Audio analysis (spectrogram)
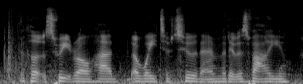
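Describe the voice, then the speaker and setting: This gaming streamer is a young man from Wales whose Welsh accent is light and toned down. Speaking in a brisk, level, mid-range voice over a very noisy background, he rambles through casual gameplay chat with his viewers, often starting his sentences over.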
